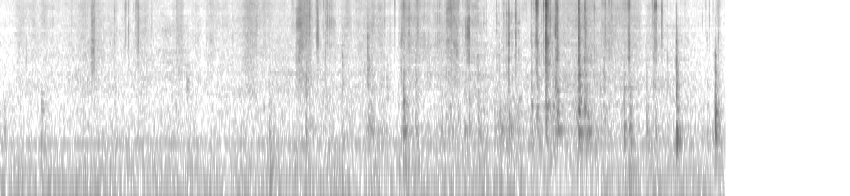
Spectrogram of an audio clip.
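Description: Faint, irregular small clicks and rustles of fabric and a pinned velcro strip being handled at a sewing machine. They grow busier after about three seconds, then the sound cuts off abruptly about seven seconds in.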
